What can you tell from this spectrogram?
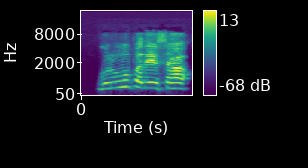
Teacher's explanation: కదా సో పార్వతీ అనే చెప్పుకో అలాగే గురుపదేశః గురు ప్లస్ ఉపదేశః గురుపదేశః ఉ ప్లస్ ఉ ఊ అయింది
